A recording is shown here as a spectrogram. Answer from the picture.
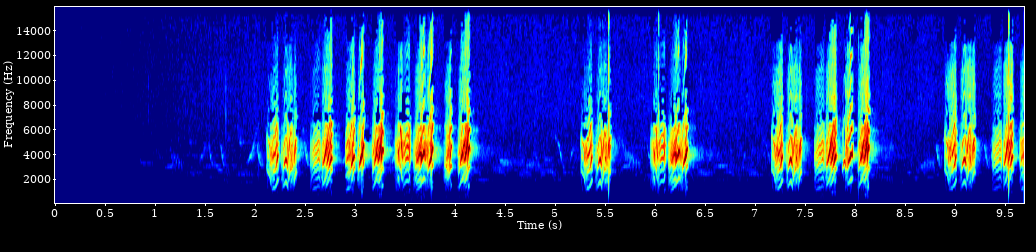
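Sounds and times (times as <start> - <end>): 
barn swallow giving chattering twitter of high chirps: 1.9 - 4.3, 5.2 - 6.4, 7.2 - 8.2, 8.9 - 9.6.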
